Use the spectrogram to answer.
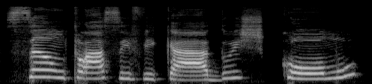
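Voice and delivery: monossílabos átonos drawn out very slowly; slow emphatic reading. Shown as a demonstration. Teacher reading the exam statement slowly for emphasis. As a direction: stretch monossílabos átonos word by word. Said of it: "Átonos".

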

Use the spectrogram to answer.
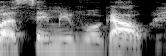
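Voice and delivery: ordinary talk

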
